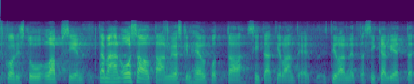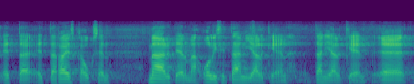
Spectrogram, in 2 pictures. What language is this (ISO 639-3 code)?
fin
